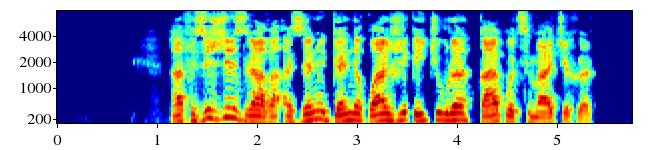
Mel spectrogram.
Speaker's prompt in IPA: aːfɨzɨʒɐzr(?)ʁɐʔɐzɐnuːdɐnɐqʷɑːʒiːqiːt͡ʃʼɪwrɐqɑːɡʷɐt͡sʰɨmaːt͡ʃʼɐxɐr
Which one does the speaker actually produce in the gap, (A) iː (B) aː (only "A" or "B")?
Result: B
